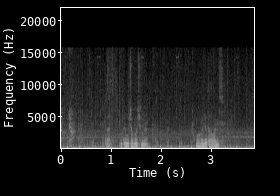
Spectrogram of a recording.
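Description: A horse gallops, its hooves thudding on a dirt path.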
